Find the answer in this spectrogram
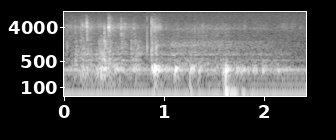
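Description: Faint, irregular scratches and taps of a pen writing on paper, with a soft thump about one and a half seconds in.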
